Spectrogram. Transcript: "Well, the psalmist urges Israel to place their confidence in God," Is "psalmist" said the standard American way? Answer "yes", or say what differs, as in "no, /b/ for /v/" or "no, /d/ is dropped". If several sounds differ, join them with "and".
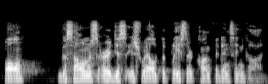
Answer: no, /t/ is dropped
